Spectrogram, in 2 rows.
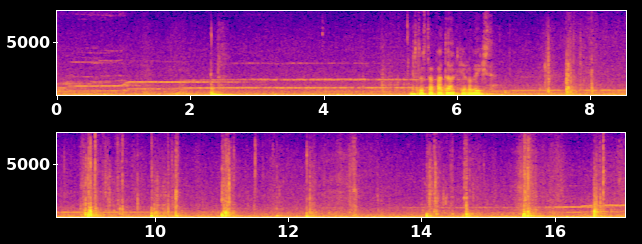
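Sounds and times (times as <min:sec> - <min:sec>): footsteps on stone steps: 0:08.9 - 0:13.3, 0:14.0 - 0:15.9.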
